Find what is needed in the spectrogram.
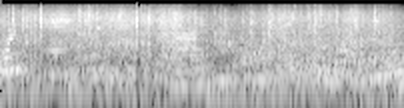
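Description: Paper food wrapper and paper bag crinkling and rustling as food is unwrapped at the table.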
